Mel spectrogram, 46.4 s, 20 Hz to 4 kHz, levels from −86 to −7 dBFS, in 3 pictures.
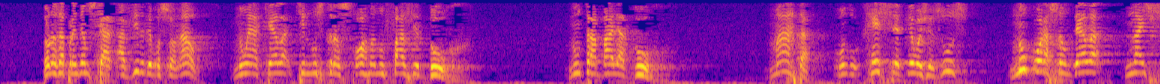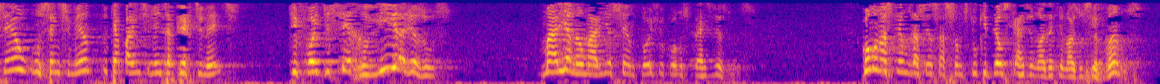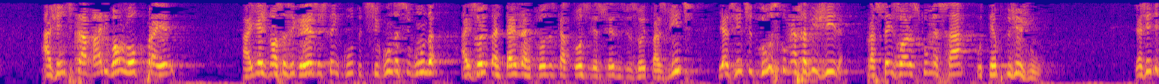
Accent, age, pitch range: Brazilian, 50-69, 205-245 Hz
